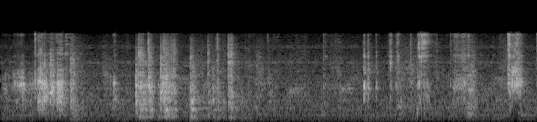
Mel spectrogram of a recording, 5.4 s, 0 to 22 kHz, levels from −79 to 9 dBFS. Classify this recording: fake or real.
real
